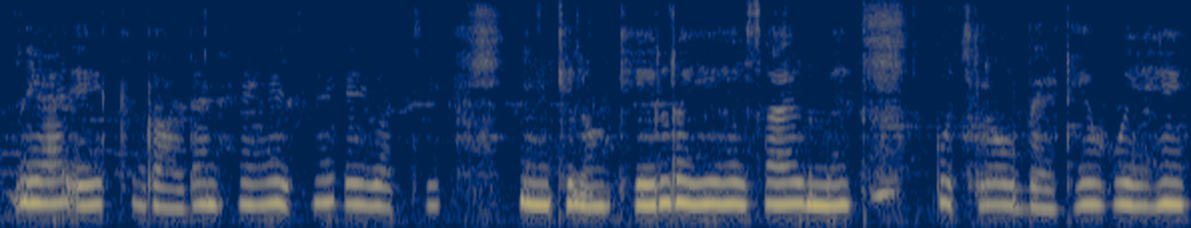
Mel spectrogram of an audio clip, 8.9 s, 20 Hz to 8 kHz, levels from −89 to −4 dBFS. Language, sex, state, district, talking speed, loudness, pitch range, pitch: Hindi, female, Maharashtra, Nagpur, 120 wpm, -39 LUFS, 230-245 Hz, 240 Hz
